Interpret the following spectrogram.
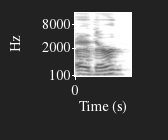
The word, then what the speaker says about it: other: about other uh er three sounds in other right okay the first sound and other is uh and normally the short u makes that sound or at the beginning of a word with that schwa sound is an a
